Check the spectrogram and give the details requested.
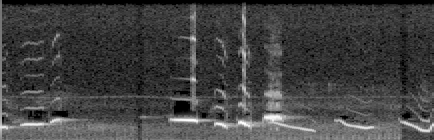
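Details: Female white-rumped shama used with a male as a lure to provoke other shamas: long smooth whistles, a few short bright notes and a falling slur, over steady low background noise.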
